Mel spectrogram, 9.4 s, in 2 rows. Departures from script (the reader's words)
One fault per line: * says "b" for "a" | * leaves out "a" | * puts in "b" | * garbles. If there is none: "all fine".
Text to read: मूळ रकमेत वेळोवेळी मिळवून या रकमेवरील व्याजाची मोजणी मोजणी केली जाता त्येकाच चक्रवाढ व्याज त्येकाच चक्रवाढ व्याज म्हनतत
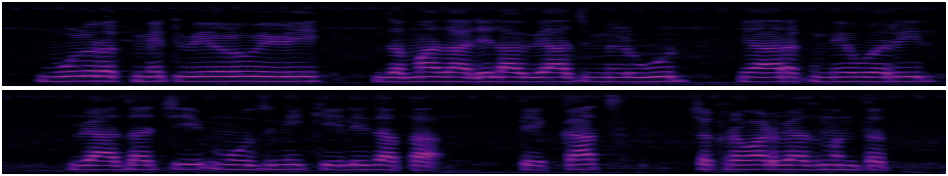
* puts in "जमा झालेला व्याज"
* leaves out "मोजणी"
* leaves out "त्येकाच चक्रवाढ व्याज"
